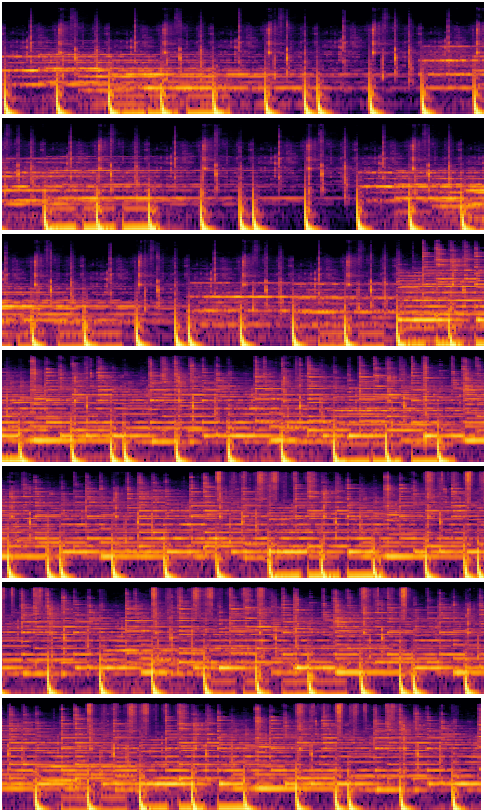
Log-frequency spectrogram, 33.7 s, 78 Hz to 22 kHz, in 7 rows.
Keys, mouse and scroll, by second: 0.9 ctrl+click, 1.8 alt+click, 2.5 click, 5.2 ctrl+click, 9.6 ctrl+click, 13.0 ctrl+click, 17.5 ctrl+click, 19.6 ctrl+click, 22.4 click, 24.8 click, 27.3 click, 28.0 ctrl+z, 30.7 click, 32.1 ctrl+click.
